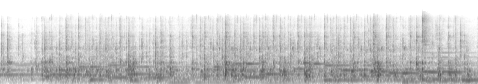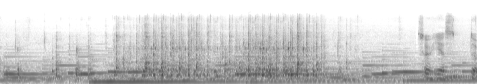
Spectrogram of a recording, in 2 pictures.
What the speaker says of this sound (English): I decided to go on with sewing it on the machine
